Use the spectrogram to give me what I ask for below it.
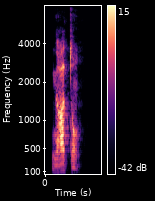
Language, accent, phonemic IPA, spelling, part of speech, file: French, France, /ɡʁa.tɔ̃/, graton, noun, LL-Q150 (fra)-graton.wav
- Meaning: 1. alternative form of gratton 2. crackling, pork rind 3. crispy layer of rice at the bottom of a dish such as jambalaya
